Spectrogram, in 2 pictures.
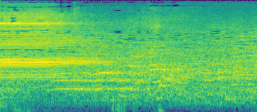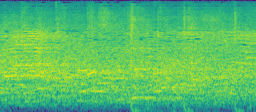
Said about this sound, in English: Why did they just blow the buzzer while Gargas had the ball at the free throw line?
